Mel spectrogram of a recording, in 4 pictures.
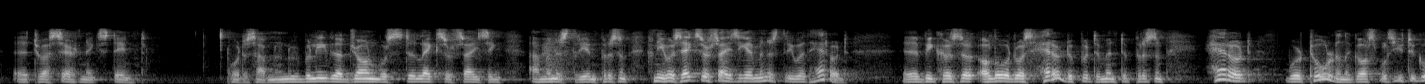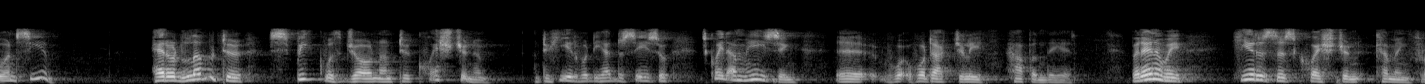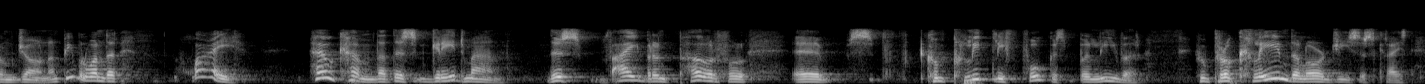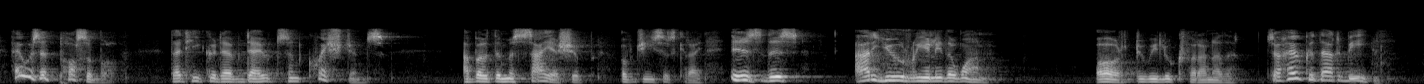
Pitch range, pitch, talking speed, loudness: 115-160 Hz, 135 Hz, 155 wpm, -22 LUFS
